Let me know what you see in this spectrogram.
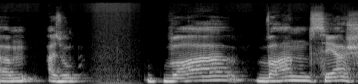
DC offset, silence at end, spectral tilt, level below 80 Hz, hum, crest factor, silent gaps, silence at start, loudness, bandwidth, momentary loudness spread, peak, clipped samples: under 0.1%; 0 s; -4 dB/octave; -56 dBFS; none; 16 dB; none; 0 s; -20 LUFS; 19 kHz; 14 LU; -4 dBFS; under 0.1%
